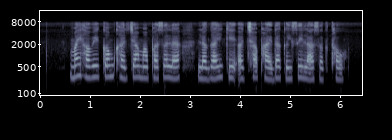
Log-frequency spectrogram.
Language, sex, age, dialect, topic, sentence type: Chhattisgarhi, female, 18-24, Northern/Bhandar, agriculture, question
